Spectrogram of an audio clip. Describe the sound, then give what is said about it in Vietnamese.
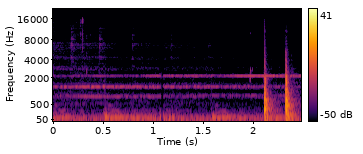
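Dry, sharp knocks strike a rickety wooden door from outside, landing in a quick cluster at the end after a steady, faint humming background. “ba tiếng gõ khô khốc vọng vào từ ngoài cửa làm lão rú lên”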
